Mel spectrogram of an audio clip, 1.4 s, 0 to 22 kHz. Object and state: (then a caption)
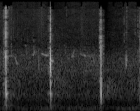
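Decayed spot in an oak trunk. Five sharp, dry taps on a decayed section of a white oak trunk give short, dull knocks centred around 650 Hz, with almost no low end and no ringing. The spot sounds different from the surrounding solid wood, and the damaged material is confirmed as decay, which is then dug out down to solid wood.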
